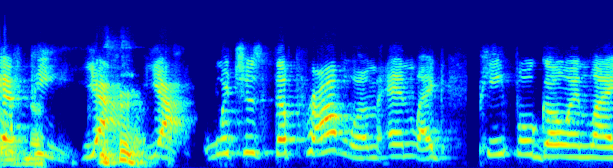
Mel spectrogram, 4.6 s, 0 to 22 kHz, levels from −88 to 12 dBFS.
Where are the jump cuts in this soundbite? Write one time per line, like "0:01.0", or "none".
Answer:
0:03.5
